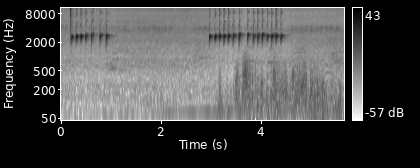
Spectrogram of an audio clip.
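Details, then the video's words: Green starling chirping in two rapid series, a short run of quick high notes followed after a pause by a longer one, with low rumbling and thumping growing louder toward the end. "Green Starling Chirping Sound"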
